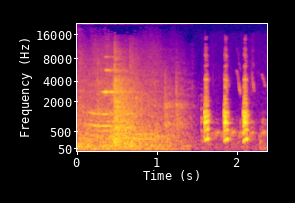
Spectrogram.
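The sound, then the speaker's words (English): Chickens at a farm workplace give a few short, clipped clucks in quick succession, coming after a softer, noisier stretch at the start. “Let us go to Mutesi's workplace to get the chicken fed.”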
